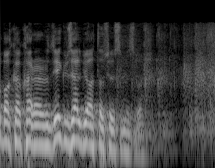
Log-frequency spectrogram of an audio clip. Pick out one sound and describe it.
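An elderly man speaks forcefully through a microphone in a large echoing hall.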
